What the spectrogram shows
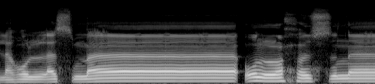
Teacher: এখানে মা চার আলিফ টান দেব, এই যে লাহুল আসমাউল হুসনা, আবার নাটা এক আলিফ টেনে আমরা দম ছেড়ে দেব।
